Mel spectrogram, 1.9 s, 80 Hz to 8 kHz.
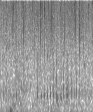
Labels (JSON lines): {"label": "biophony, rattle response", "recorder": "SoundTrap 500"}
